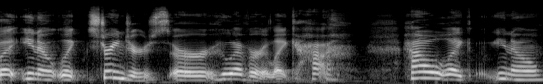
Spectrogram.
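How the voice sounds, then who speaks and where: The speaker is a woman. Her words come in an American accent. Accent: American accent noticed by locals. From United States. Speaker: vlogger, exchange student. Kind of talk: casual vlog monologue. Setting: dorm room. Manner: hesitant, many fillers.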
